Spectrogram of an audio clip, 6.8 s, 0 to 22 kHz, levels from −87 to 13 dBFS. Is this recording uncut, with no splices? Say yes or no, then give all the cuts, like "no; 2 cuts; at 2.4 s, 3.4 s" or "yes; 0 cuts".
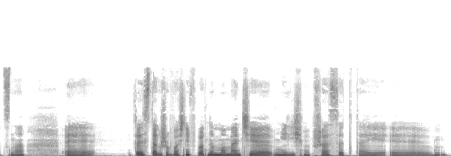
yes; 0 cuts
